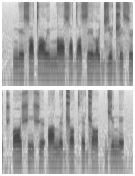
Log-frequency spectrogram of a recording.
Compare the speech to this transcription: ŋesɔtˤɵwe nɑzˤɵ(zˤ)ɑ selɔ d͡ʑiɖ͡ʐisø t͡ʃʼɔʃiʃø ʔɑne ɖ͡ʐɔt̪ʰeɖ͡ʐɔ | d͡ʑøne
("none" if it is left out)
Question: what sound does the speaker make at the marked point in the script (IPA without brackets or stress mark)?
dˤ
